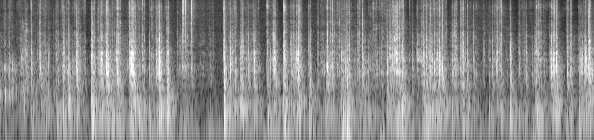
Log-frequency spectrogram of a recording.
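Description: One hand rapidly taps and scratches across the hollow honeycomb cells of a black plastic car grille with fingertips and nails. The result is a dense, fast patter of short, dry plastic clicks mixed with scratchy rasps, with each tap dying away almost at once.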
